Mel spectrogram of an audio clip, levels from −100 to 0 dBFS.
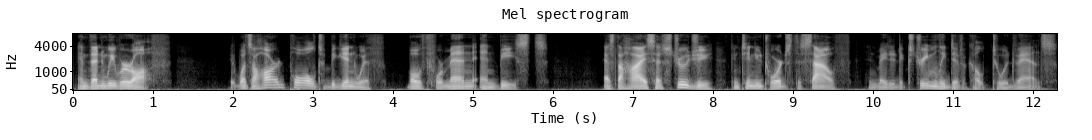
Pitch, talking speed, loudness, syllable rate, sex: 95 Hz, 160 wpm, -23 LUFS, 4.7 syllables/s, male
